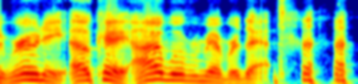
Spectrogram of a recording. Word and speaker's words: Rugne: Uh, it's Rooney. The G is silent. Ah, silent G. Rooney.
